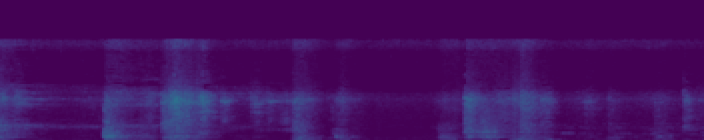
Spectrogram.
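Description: A man bumps and knocks things about nearby.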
